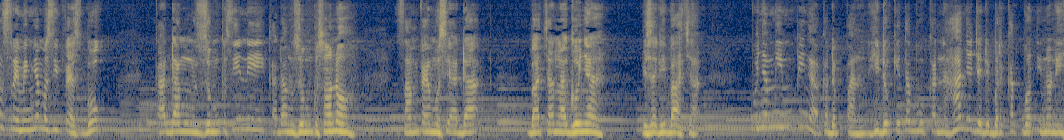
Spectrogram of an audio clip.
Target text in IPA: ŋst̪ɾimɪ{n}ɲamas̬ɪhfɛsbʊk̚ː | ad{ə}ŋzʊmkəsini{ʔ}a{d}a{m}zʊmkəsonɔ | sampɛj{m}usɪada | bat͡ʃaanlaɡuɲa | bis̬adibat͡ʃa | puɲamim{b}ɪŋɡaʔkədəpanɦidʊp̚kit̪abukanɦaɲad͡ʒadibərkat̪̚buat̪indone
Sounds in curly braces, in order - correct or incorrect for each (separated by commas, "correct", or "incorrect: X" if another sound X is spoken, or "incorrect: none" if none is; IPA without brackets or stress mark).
incorrect: ŋ, incorrect: a, incorrect: k, correct, incorrect: ŋ, correct, incorrect: p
